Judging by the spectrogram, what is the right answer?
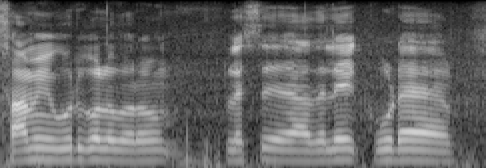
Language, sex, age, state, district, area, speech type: Tamil, male, 60+, Tamil Nadu, Mayiladuthurai, rural, spontaneous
